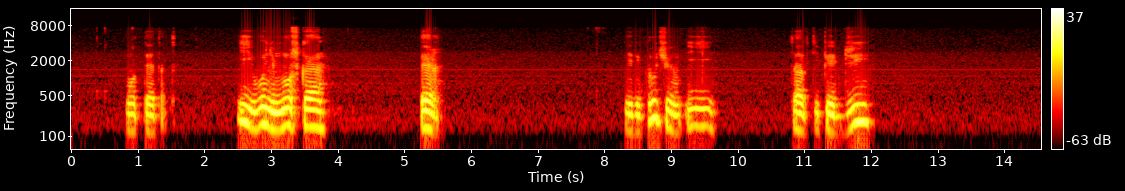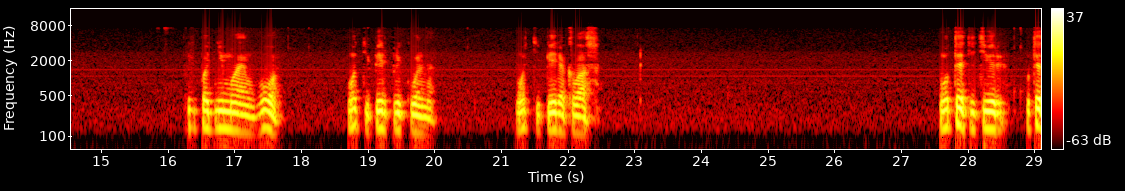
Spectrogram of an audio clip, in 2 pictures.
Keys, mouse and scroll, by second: 0.5 click, 1.0 middle click, 5.5 r, 11.5 g, 16.4 middle click, 18.2 middle click, 22.4-23.3 scroll down 1, 23.3-23.7 scroll down 1, 26.3-26.9 scroll up 2, 28.8 click.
